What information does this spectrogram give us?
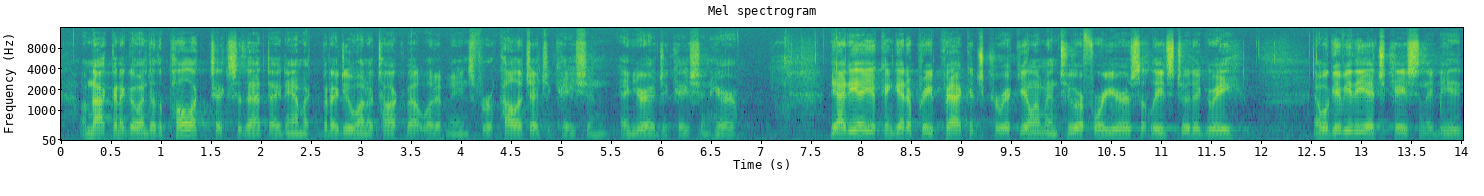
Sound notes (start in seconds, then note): none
